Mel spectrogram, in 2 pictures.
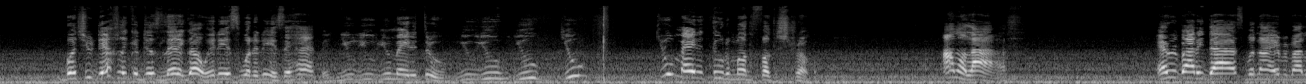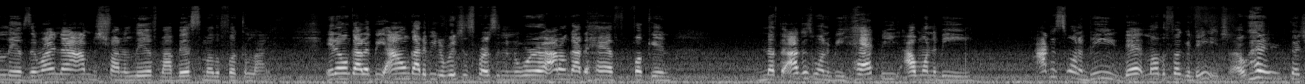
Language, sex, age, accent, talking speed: English, female, 20-39, American, 210 wpm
